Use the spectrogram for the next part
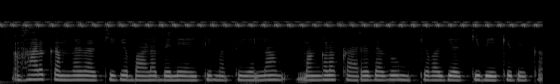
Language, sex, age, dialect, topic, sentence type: Kannada, female, 25-30, Dharwad Kannada, agriculture, statement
